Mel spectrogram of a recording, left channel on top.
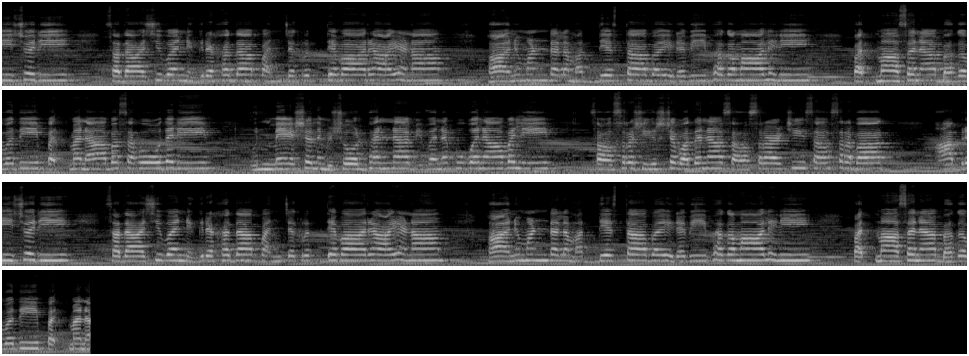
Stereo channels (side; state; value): right; drops out; at 10.6 s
